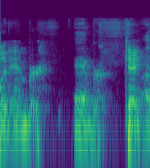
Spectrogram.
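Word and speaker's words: Æmber: yeah so I'm thinking this thing it says pronounced Amber we're in a Wikipedia article at least because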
